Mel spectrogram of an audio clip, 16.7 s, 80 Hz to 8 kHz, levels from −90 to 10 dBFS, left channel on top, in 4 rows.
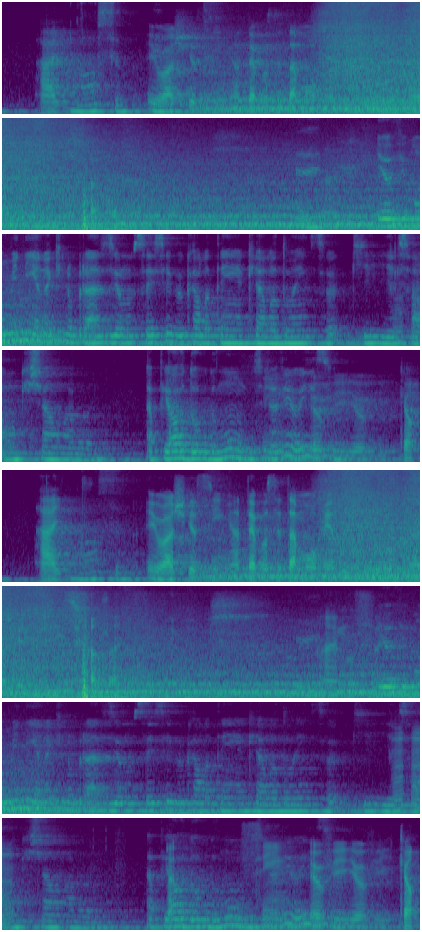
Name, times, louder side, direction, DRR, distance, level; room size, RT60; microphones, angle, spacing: voice 1, 0.7-1.8 7.0-13.6 14.0-16.1, left 3 dB, 60° left, 9 dB, 0.6 m, -37 dB
voice 2, 1.5-6.8 7.4-8.1 12.3-12.7 15.2-16.6, right 4 dB, 45° right, 11 dB, 0.4 m, -38 dB
sound 1, 1.9-8.8, left 1 dB, 85° left, 1.6 m, -37 dB
sound 2, 2.6-13.0, equal, 15° left, 2.8 m, -39 dB
10.0 x 9.5 x 3.5 m, 2.1 s
head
